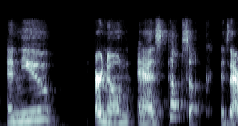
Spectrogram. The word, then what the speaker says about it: PIQSIQ: And you are known as PIQSIQ, is that right? Yep, Yeah. nicely pronounced.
